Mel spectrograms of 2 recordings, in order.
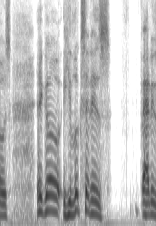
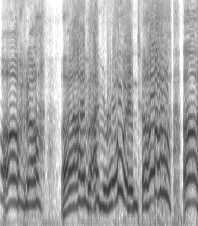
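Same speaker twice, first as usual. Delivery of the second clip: very high, slow, drawn-out, stammering panic; 10 semitones higher than usual. Voicing Farmer John after a bad roll of eight, Farmer John panicking. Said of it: "He starts to like panic".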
